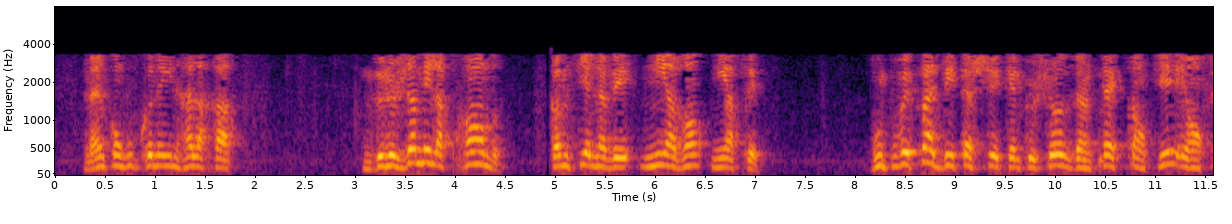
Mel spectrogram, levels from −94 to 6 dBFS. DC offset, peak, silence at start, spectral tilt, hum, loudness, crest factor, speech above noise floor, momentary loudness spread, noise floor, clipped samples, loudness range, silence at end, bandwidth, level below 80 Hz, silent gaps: under 0.1%; 0 dBFS; 0.3 s; -11.5 dB/octave; none; -16 LUFS; 16 dB; 41 dB; 9 LU; -57 dBFS; under 0.1%; 3 LU; 0 s; 3.5 kHz; -50 dBFS; none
